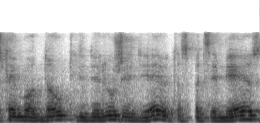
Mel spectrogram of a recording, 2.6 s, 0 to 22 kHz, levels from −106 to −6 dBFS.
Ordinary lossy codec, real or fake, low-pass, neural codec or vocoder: MP3, 64 kbps; real; 7.2 kHz; none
